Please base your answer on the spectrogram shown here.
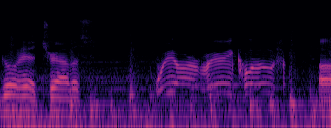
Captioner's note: over walkie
